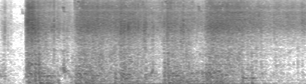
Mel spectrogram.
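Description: A pickaxe strikes stone with sharp knocks.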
